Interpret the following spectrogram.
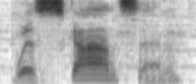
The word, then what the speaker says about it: Wisconsin: that you know but I call it Wisconsin and I put extra emphasis on the con and it's it's not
